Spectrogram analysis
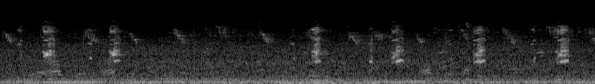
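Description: Guineafowl giving harsh, grating calls, about seven short bursts in six seconds at an uneven pace, over a steady low rumble.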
